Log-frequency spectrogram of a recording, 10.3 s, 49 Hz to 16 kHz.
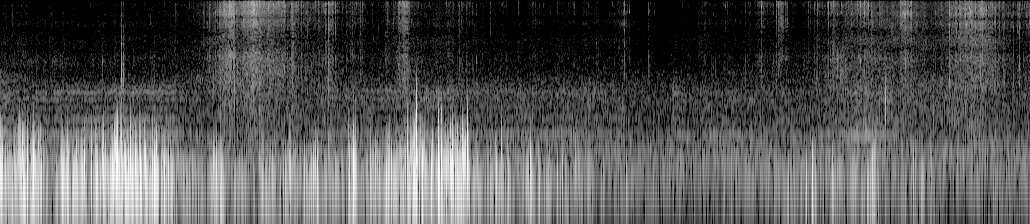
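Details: Honey bees foraging among crocuses on Cape Cod on 28 February 2012, an unusually early spring: low droning buzzes that swell and fade as insects pass close, loud bursts in the first five seconds, then a softer hum.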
